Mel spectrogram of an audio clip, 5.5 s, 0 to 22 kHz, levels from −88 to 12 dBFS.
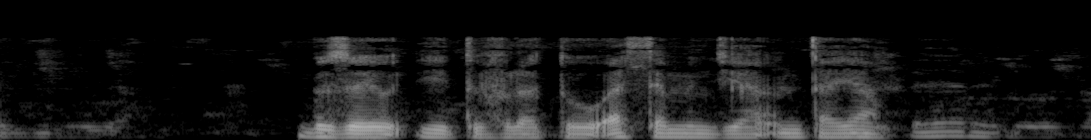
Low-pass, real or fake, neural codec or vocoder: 7.2 kHz; real; none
